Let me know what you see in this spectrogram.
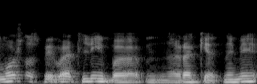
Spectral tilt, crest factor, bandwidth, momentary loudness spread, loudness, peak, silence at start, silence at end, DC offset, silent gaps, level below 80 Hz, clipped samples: -9.5 dB/octave; 14 dB; 4.7 kHz; 5 LU; -24 LUFS; -8 dBFS; 0 s; 0 s; under 0.1%; none; -54 dBFS; under 0.1%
